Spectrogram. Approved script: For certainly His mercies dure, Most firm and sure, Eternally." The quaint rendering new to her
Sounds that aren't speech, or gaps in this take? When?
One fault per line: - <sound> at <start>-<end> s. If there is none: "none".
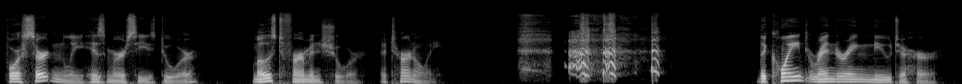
- laugh at 5.2-6.7 s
